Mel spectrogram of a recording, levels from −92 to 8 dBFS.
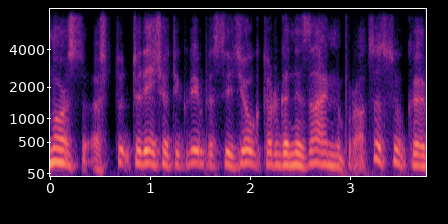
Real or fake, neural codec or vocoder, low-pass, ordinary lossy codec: fake; codec, 16 kHz in and 24 kHz out, 0.9 kbps, LongCat-Audio-Codec, four codebook decoder; 7.2 kHz; Opus, 24 kbps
